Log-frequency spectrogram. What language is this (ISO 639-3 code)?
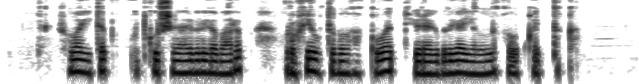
bak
